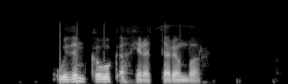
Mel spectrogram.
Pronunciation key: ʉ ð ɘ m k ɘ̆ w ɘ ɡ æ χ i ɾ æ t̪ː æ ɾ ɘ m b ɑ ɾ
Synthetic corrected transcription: ʉ ð ɘ m k ɘ̆ w ɘ k æ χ i ɾ æ t̪ː æ ɾ ɘ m b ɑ ɾ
